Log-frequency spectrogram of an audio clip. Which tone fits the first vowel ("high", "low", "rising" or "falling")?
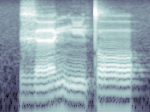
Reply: rising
